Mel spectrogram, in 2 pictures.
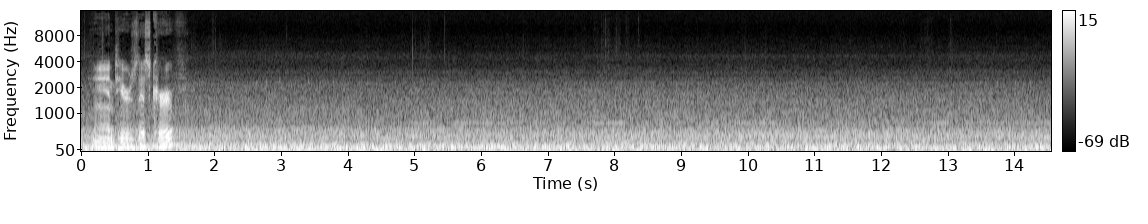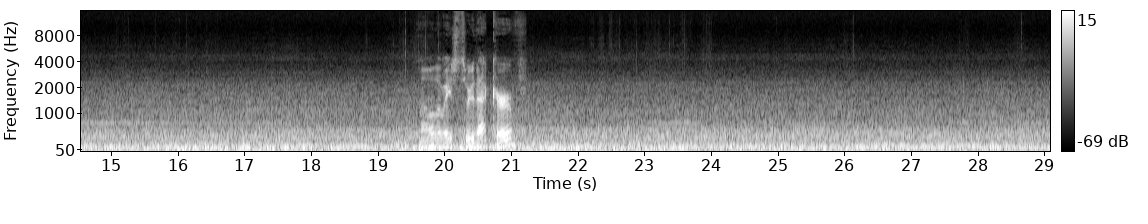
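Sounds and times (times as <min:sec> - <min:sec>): tyre and road rumble: 0:00.0 - 0:29.0.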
